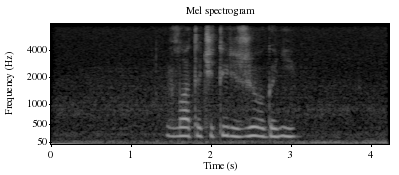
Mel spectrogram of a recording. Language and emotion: Russian, neutral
